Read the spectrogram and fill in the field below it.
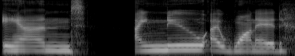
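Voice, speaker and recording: A woman's medium-pitched voice with an American accent, on a very clean recording with a silent background. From Michigan, US. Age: 30s. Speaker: chiropractic physician. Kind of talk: interview about personal trauma.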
